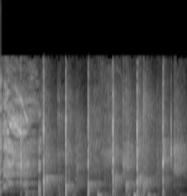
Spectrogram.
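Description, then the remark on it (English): A short burst of scattered, uneven hand claps, like a small group applauding nearby, with a few sharper slaps standing out and no talking over it. “Clap for me, everyone.”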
